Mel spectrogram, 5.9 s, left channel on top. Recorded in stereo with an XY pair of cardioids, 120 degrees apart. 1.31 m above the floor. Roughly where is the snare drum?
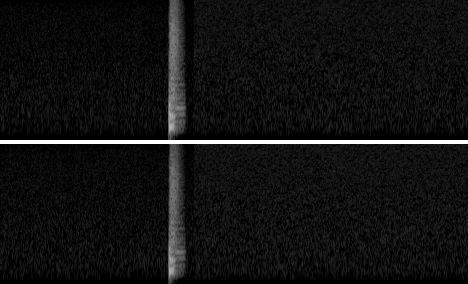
Ahead.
